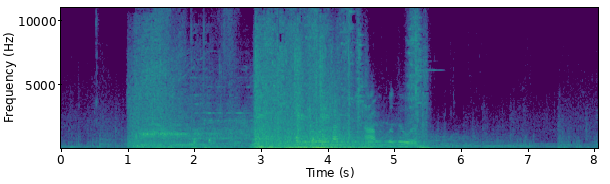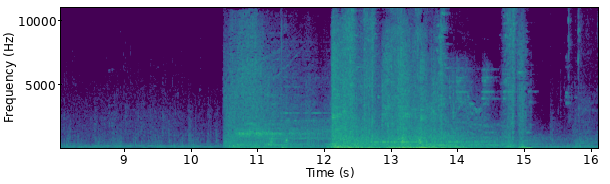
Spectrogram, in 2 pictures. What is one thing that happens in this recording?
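Heavy whooshing blasts and impacts of a video game fight burst out loudly.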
